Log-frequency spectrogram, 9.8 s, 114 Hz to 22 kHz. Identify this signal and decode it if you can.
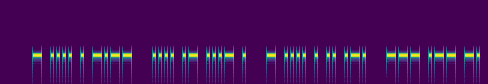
Morse code, heard as a keyed tone, about 20 wpm, 700 Hz. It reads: THEY HAVE THEIR OWN
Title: Sentences with 2-Word Phrases - 20wpm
